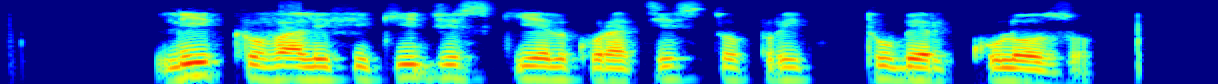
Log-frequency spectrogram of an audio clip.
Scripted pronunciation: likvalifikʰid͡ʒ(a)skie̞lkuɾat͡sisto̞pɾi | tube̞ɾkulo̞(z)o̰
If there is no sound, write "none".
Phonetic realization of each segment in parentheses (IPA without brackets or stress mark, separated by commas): i, z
